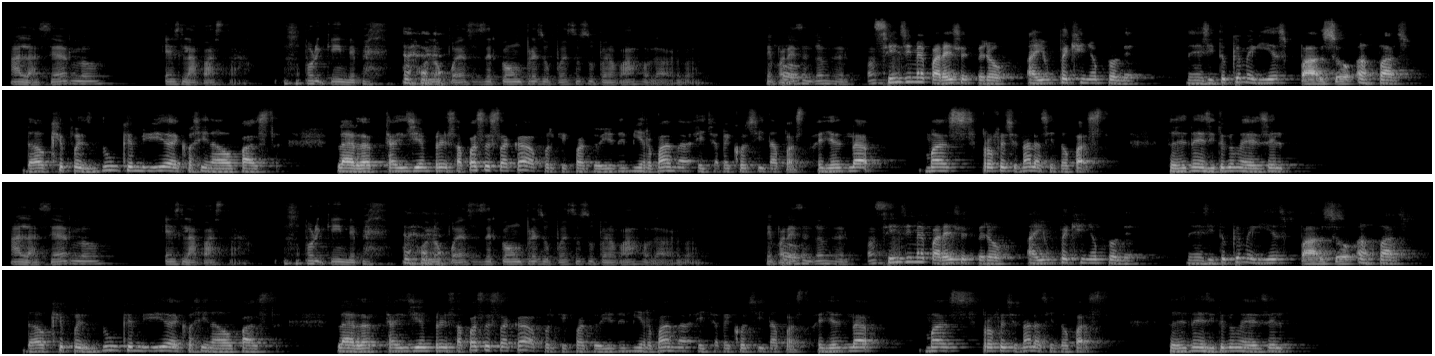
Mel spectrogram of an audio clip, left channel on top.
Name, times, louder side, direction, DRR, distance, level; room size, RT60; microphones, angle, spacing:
voice 1, 0.1-1.0 1.6-2.5 2.8-7.0 7.6-9.0, left 1 dB, 5° left, 9 dB, 1.8 m, -41 dB
voice 2, 4.0-4.4 7.8-8.0 8.7-11.3 11.8-14.1 14.5-17.0 17.3-23.0 23.5-25.3 26.0-27.2, left 2 dB, 80° left, 10 dB, 1.8 m, -31 dB
26.5 x 11.5 x 9.4 m, 0.67 s
head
